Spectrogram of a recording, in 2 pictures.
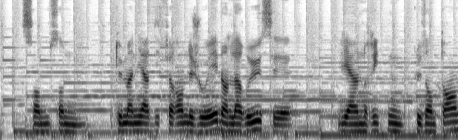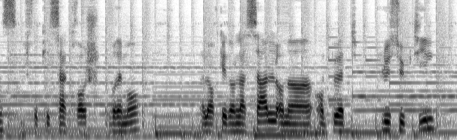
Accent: Austria; Je viens d'Autriche.

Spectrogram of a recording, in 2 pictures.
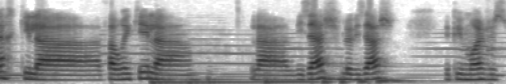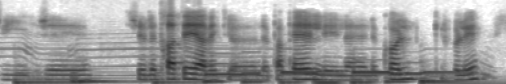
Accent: Norway; Je viens de la Norvège.

